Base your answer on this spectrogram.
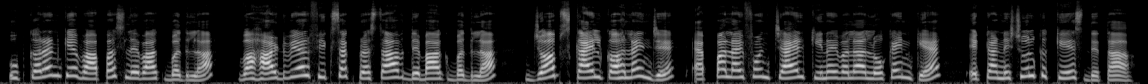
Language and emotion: Maithili, neutral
